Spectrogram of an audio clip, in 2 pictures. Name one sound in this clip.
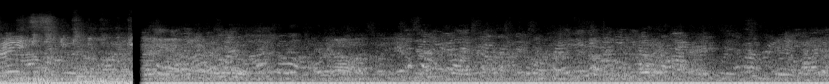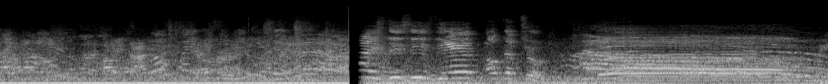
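Men and women chatter nearby in a lively crowd.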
